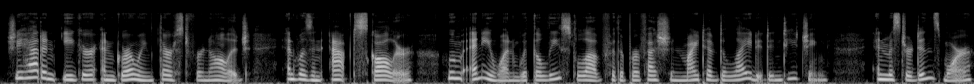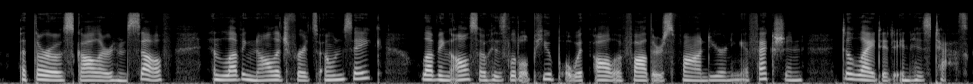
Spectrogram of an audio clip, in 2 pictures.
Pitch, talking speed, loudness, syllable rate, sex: 210 Hz, 175 wpm, -20 LUFS, 5.3 syllables/s, female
